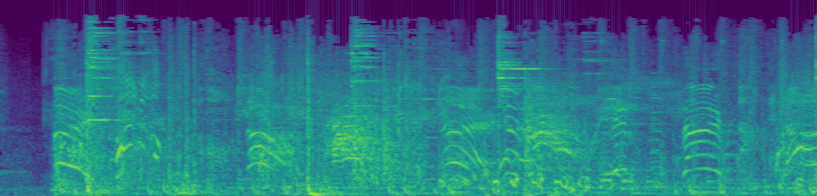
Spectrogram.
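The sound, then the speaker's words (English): Thrown rubber wrenches smack into people, most of them hit in the head, with a few sharp, clanging thuds scattered through the scene beneath loud, continuous voices talking and exclaiming. “And the funny thing is, he's hitting most of them right in the head with these wrenches.”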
